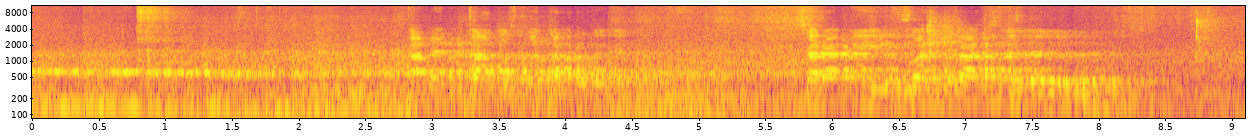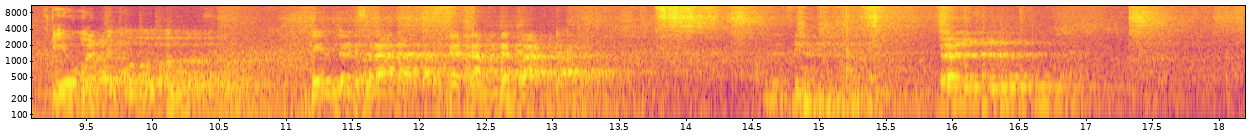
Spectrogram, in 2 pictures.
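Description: An elderly man speaks calmly through a face mask, close by.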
